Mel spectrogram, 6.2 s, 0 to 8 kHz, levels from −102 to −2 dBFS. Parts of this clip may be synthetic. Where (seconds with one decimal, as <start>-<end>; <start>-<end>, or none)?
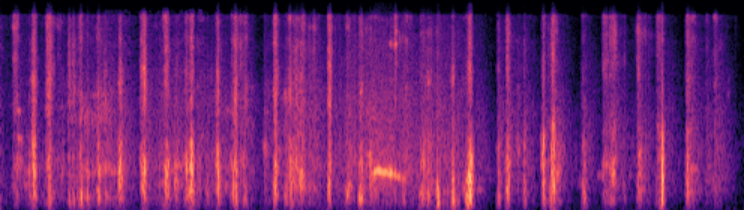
0.6-2.1

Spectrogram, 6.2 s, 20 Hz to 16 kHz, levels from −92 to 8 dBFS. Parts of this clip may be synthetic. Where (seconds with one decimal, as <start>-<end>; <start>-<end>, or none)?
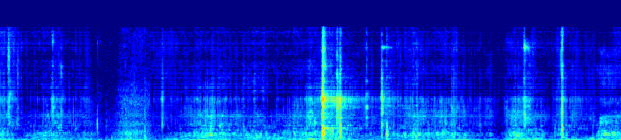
0.0-0.9; 1.5-6.2

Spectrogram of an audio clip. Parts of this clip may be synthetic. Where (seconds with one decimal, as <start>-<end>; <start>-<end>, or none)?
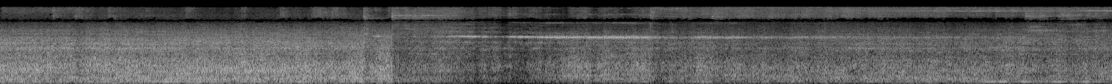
0.0-9.4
